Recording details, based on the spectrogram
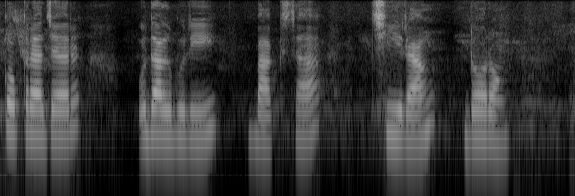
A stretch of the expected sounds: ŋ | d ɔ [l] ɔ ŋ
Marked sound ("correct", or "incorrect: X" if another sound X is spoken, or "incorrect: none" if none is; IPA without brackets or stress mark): incorrect: ɾ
